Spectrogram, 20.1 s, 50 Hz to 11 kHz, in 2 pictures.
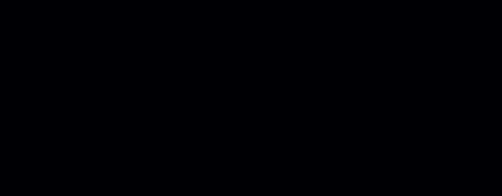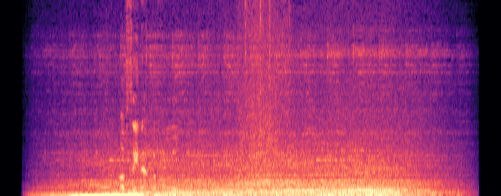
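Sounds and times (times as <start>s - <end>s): car engine accelerating: 10.5s - 19.6s
road noise: 10.5s - 19.6s.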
